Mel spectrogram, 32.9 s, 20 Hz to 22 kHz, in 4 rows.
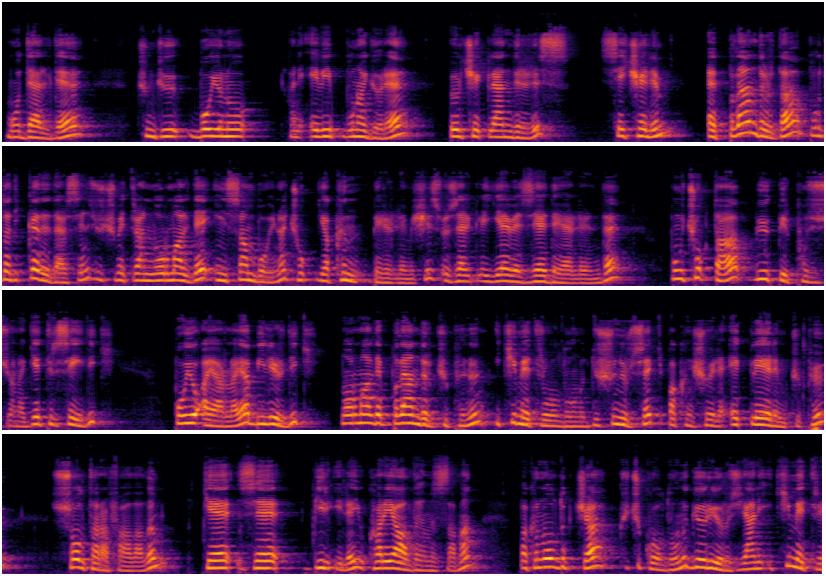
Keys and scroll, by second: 15.8 s, 20.2 shift+a, 24.4 g, 26.4-27.7 typing, 28.1 Return.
